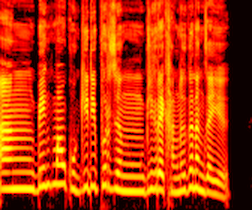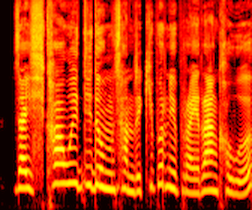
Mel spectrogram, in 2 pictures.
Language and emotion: Bodo, disgusted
